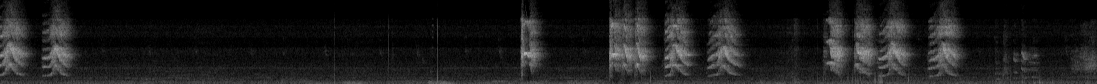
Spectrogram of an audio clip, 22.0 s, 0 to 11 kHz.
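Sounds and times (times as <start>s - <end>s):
parrot squawking: 0.0s - 1.6s, 10.4s - 10.9s, 12.2s - 15.0s, 16.5s - 19.3s, 19.9s - 20.8s, 21.4s - 21.9s.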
